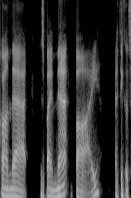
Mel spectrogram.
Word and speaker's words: Bai: the great book on that is by Matt Bai, I think that's how you pronounce it, B-A-I, reporter for the New York Times.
